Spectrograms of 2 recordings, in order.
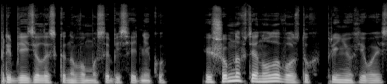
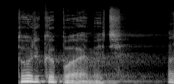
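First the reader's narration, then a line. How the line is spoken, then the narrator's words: Sighing. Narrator (Russian): вздохнула Катарина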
